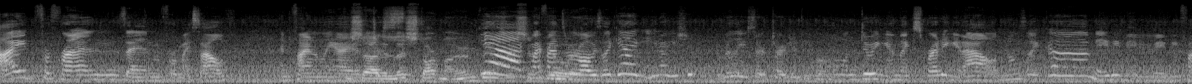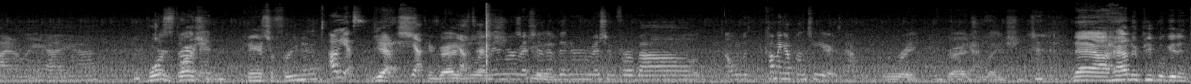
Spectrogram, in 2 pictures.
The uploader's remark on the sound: spoke with different Artists at the first Joppatowne Arts Festival - Part 2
